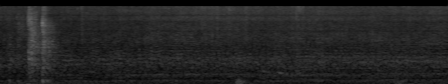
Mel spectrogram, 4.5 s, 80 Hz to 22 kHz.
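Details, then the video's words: Kept honey bees collecting pollen on March 18, 2018: a faint, steady low hum of many wings runs throughout, broken by a few brief broadband knocks near the start and midway. "my honey bees collecting pollen"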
